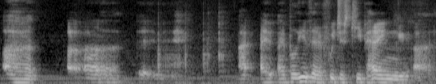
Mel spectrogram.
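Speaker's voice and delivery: hesitant, flustered answer; nervous woman. Acted. Mary voiced nervously.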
